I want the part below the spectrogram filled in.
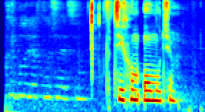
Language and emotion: Russian, neutral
